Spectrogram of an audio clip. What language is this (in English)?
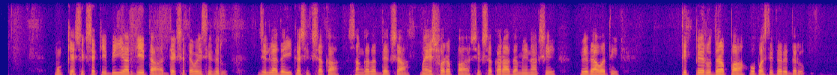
Kannada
